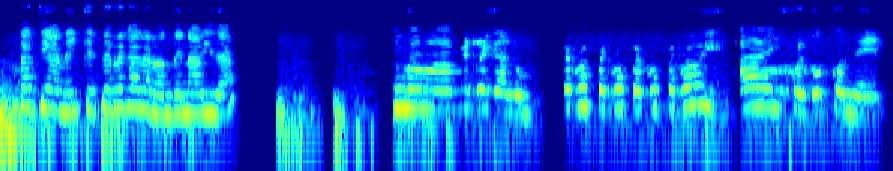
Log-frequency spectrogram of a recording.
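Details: Girl; palilalia.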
